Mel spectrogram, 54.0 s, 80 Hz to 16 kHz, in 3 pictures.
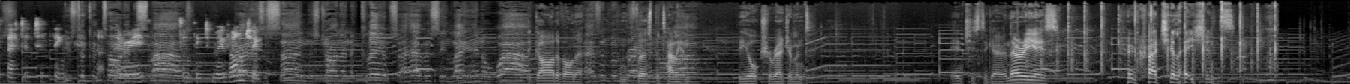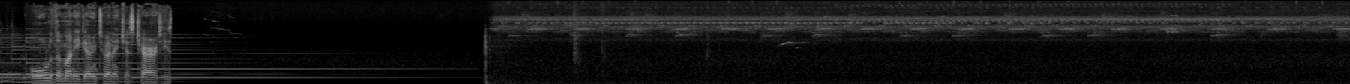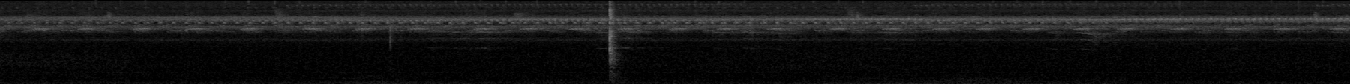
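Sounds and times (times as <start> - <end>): insect chirping trill: 24.5 - 54.0.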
